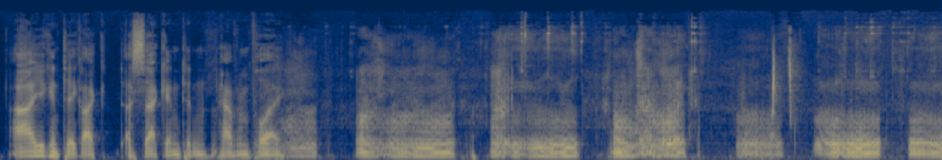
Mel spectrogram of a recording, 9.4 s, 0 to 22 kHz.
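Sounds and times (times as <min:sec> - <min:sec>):
speech: 0:00.1 - 0:09.4
dog growling while playing: 0:02.6 - 0:09.4.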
